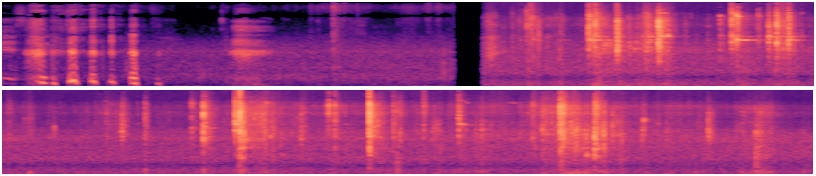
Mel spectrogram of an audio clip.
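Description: Dry twigs and branches snapping and crackling irregularly among rustling brush as someone moves through dense pine undergrowth, with several sharper cracks.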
